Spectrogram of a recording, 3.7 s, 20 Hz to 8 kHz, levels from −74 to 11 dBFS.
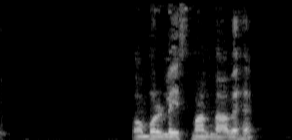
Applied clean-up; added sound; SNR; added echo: neural mask model DeepFilterNet 3.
